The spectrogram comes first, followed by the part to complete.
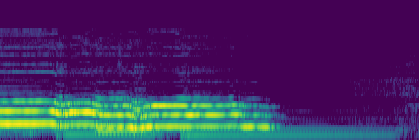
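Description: A man humming a long wordless melody line that steps and slides down in pitch, over chords on a steel-string acoustic guitar. A little under three seconds in, the voice stops and the guitar chord rings out and fades.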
